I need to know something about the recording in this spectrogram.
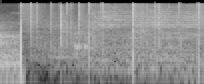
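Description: Mustard seeds dry-roasting in a steel pan, crackling in scattered sharp pops over a faint hiss.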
